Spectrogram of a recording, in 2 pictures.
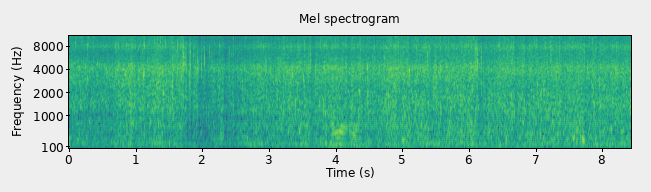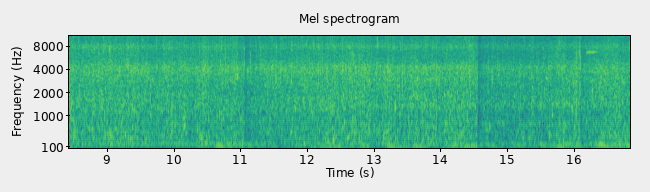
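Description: Steady rushing of water flowing in a small irrigation ditch.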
